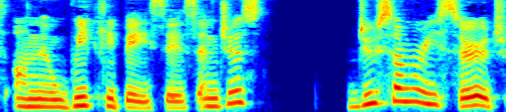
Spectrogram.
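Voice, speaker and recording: Using lively intonation and a fairly high pitch, a woman with a French accent speaks fairly slowly, with a dry, close sound and no echo. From France. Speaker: blogger. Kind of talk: casual interview.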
